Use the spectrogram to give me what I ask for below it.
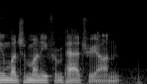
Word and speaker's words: Patreon: bunch of money from Patreon. It's Patreon, not Patreon. That's why no one's gonna donate if we don't pronounce it right.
